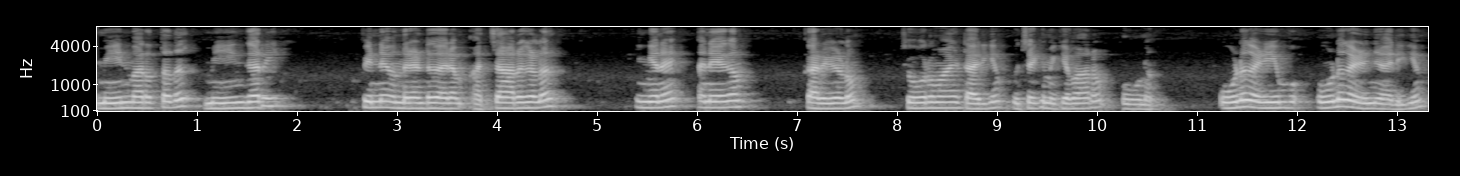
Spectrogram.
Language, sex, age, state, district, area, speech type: Malayalam, female, 45-60, Kerala, Kottayam, rural, spontaneous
